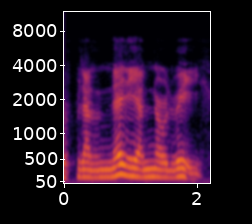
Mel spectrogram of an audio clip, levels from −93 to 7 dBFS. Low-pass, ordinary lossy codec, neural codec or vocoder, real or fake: 7.2 kHz; AAC, 48 kbps; none; real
